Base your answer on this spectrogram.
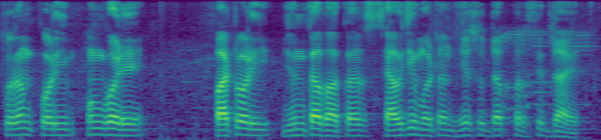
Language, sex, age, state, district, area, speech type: Marathi, male, 60+, Maharashtra, Nagpur, urban, spontaneous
